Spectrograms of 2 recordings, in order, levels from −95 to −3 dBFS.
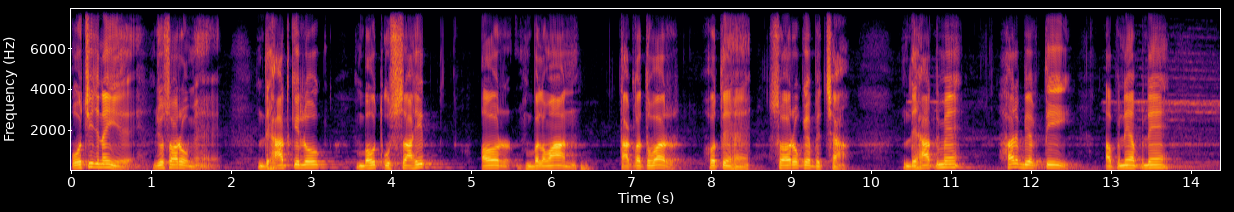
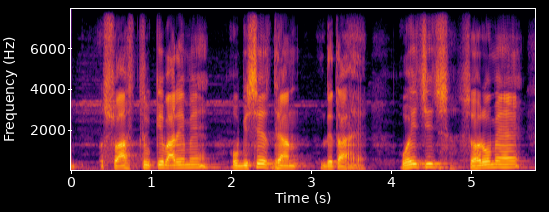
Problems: none marked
